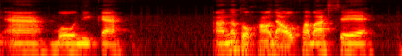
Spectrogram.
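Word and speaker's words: japonica: khoa học là Sora chữ j này Mình đọc là y ha anh chị i a ha chứ mình không đọc là g ha Mình đọc là y a bonica Nó thuộc họ Đậu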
